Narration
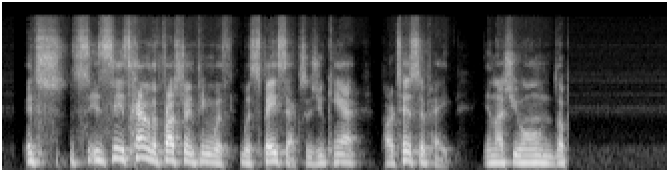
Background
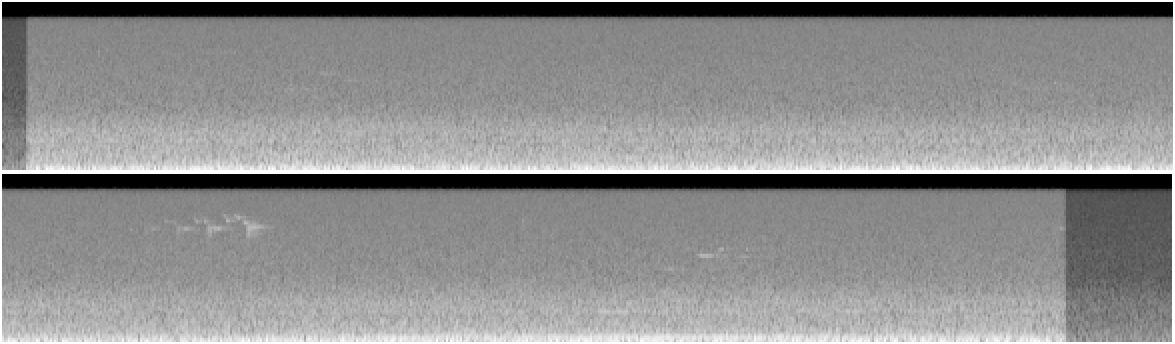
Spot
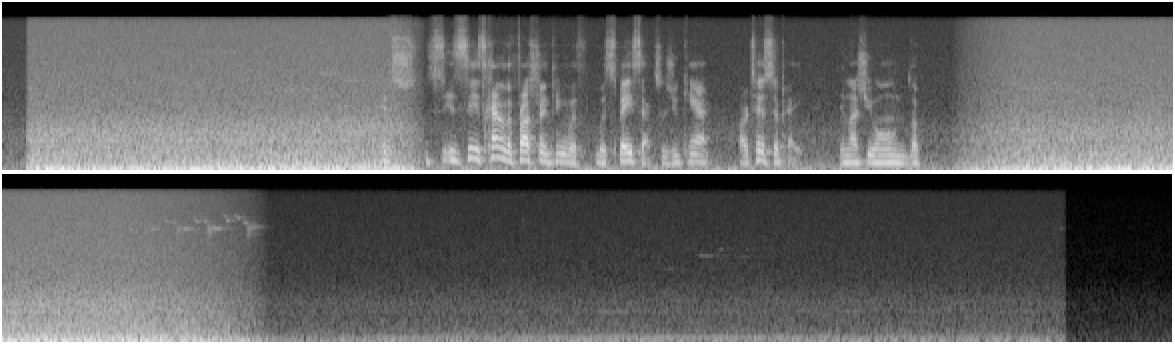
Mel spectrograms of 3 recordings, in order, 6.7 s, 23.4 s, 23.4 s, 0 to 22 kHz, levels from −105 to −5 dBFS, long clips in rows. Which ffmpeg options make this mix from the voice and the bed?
-filter_complex "[0:a]adelay=3550,volume=-3.5dB[a];[1:a]volume=17dB,afade=t=out:st=3.88:d=0.35:silence=0.0841395,afade=t=in:st=9.49:d=0.72:silence=0.0841395,afade=t=out:st=12.89:d=1.47:silence=0.0421697[b];[a][b]amix=inputs=2:normalize=0"

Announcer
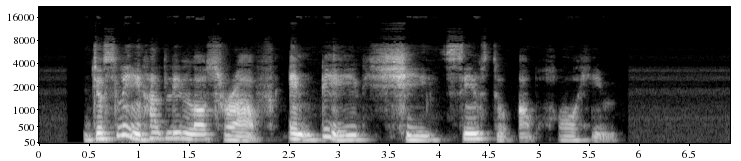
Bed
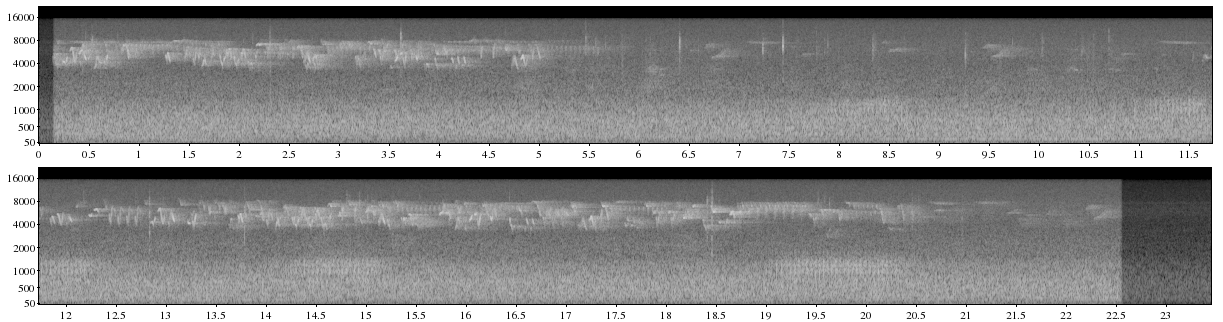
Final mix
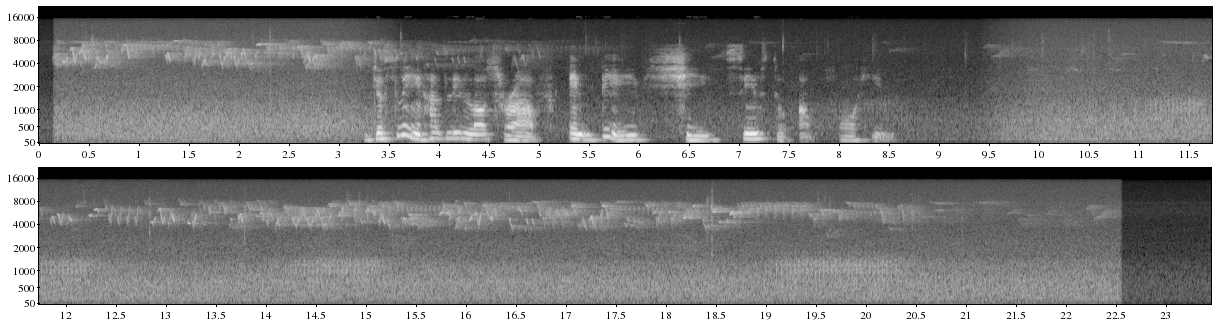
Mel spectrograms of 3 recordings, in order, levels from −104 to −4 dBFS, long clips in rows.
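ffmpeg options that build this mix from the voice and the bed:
-filter_complex "[0:a]adelay=2800,volume=-0.5dB[a];[1:a]volume=12dB,afade=t=out:st=2.92:d=0.72:silence=0.149624,afade=t=in:st=9.39:d=0.69:silence=0.188365[b];[a][b]amix=inputs=2:normalize=0"

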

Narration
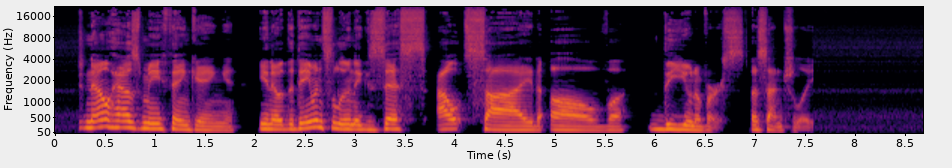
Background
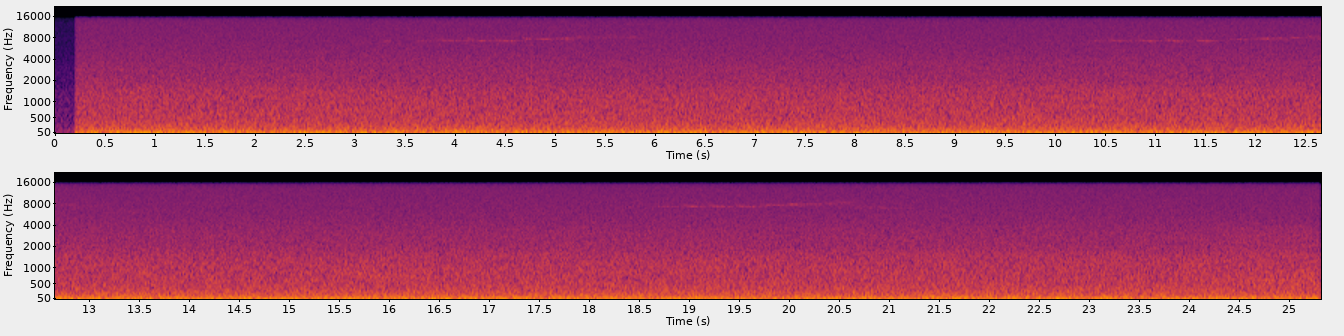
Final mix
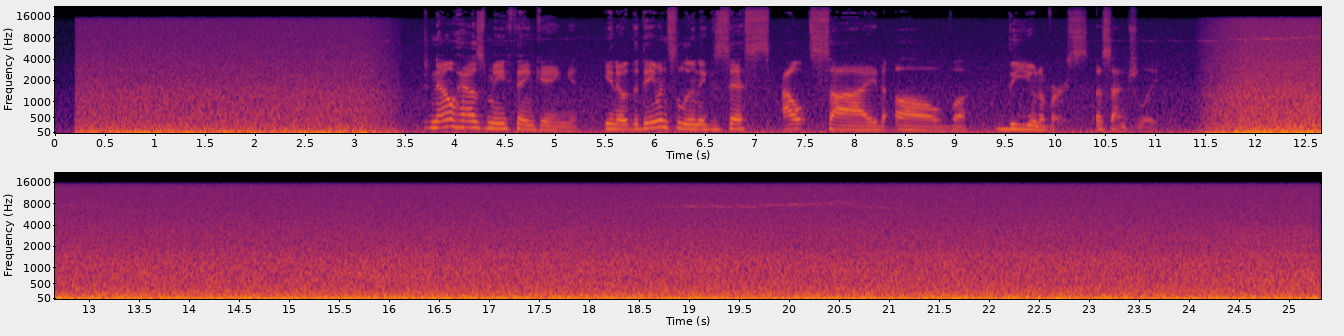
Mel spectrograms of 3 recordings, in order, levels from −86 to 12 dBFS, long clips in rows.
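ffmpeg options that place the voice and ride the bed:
-filter_complex "[0:a]adelay=3450,volume=-5dB[a];[1:a]volume=15.5dB,afade=t=out:st=3.07:d=0.42:silence=0.16788,afade=t=in:st=11.4:d=0.52:silence=0.0891251[b];[a][b]amix=inputs=2:normalize=0"

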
